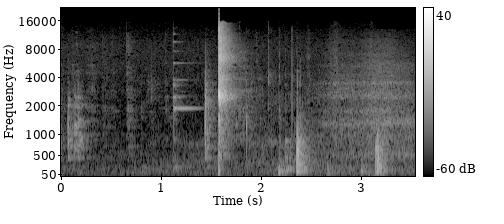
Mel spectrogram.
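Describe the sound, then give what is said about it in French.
A guitar string is cut during restringing, giving one sharp, bright snap, surrounded by a few faint clicks and taps. “Je compte deux mécaniques, une, deux, plus loin. Je coupe déjà ma corde.”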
